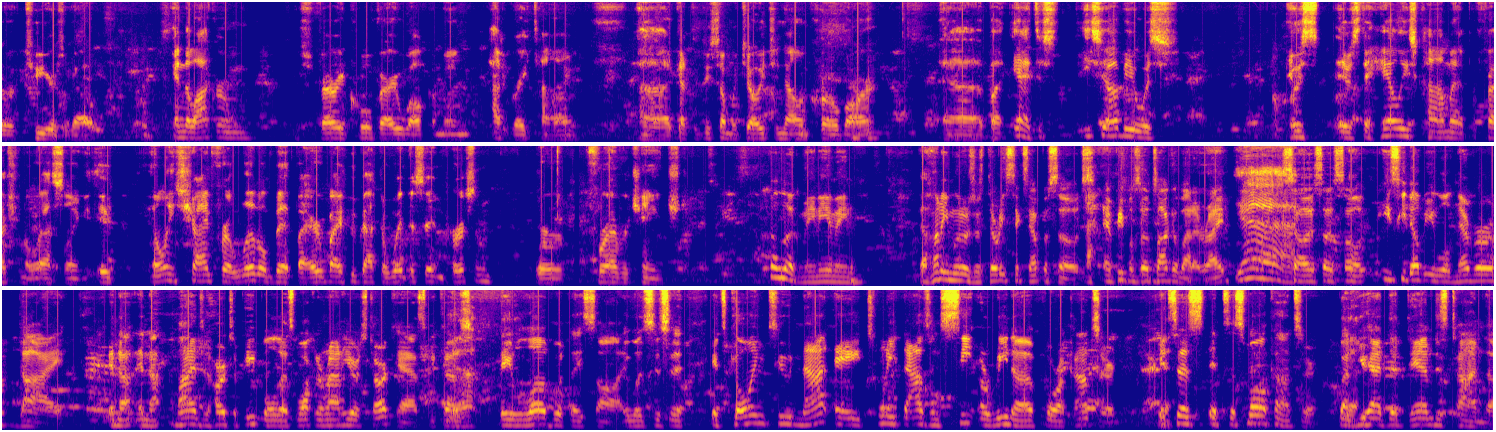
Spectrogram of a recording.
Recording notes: live on site at Starrcast in Chicago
